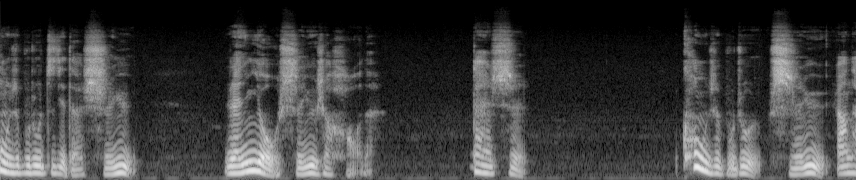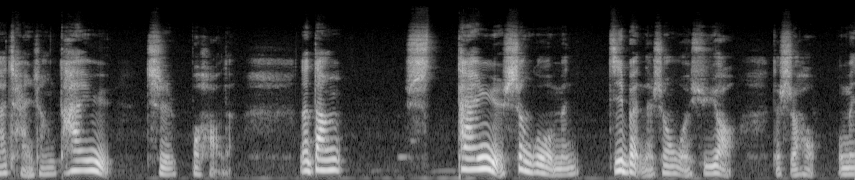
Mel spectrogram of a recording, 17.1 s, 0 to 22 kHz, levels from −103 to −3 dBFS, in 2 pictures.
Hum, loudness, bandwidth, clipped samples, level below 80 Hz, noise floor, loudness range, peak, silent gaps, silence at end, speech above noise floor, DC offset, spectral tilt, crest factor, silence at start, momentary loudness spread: none; -23 LUFS; 12.5 kHz; under 0.1%; -64 dBFS; -66 dBFS; 6 LU; -6 dBFS; none; 0 s; 43 dB; under 0.1%; -5 dB/octave; 18 dB; 0 s; 16 LU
